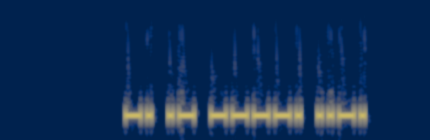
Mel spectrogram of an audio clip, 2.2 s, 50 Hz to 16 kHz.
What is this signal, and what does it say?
Morse code, heard as a keyed tone, about 46 wpm, 700 Hz. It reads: NA9F
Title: USA Call Signs - 4 Characters - Repeated 2x - 45wpm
